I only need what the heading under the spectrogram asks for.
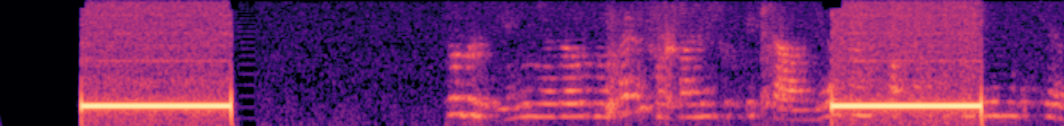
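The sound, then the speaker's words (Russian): Two steady one-second bursts of a telephone ringing tone sound while a call is transferred to the duty manager, separated by a few seconds of speech between them. “Звонок переводится на дежурного менеджера.”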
